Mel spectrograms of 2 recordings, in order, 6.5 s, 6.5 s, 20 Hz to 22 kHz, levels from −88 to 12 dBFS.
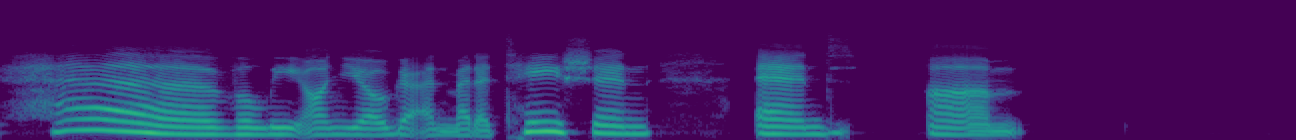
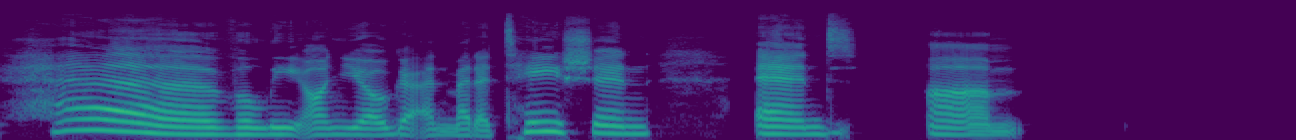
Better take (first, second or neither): second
